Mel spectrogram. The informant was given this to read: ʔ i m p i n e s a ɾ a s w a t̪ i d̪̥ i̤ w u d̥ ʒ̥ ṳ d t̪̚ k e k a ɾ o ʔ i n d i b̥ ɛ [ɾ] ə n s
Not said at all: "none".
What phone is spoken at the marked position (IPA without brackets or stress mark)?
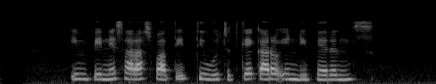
ɾ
